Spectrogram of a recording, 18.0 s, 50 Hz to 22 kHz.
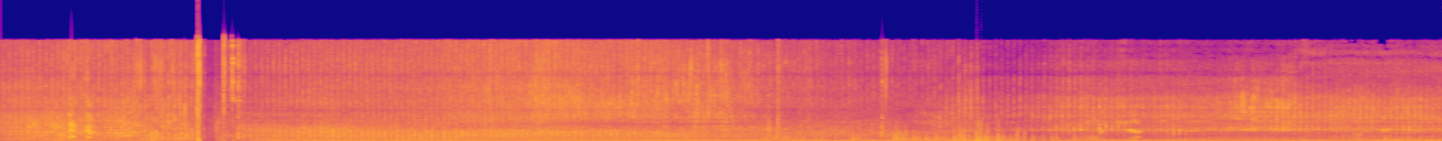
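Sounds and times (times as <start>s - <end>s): helicopter rotor and engine: 0.0s - 18.0s.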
